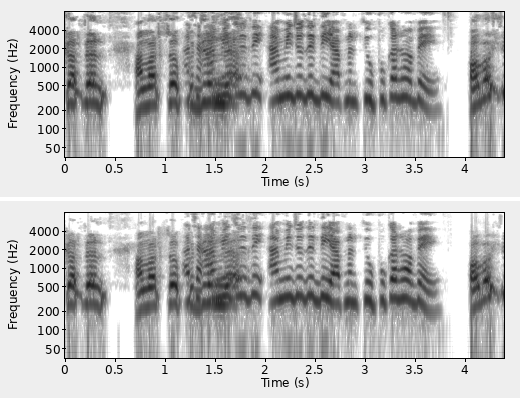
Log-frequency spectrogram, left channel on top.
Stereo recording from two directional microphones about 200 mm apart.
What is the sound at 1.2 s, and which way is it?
Speech, 25° right (ahead or behind).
